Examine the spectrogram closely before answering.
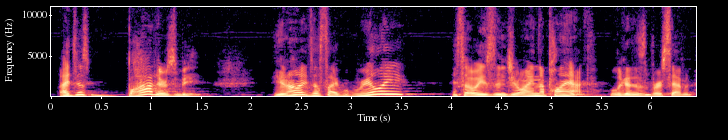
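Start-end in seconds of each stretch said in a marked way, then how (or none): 2.9-3.5 incredulous. Real, not acted. Preacher's disbelief at Jonah.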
